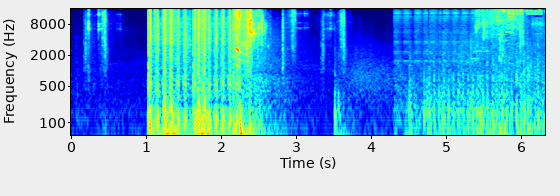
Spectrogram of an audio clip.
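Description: A rifle fires rapid bursts of gunfire.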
